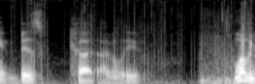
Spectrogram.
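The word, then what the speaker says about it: Bizkut: but they changed it because they wanted people pronouncing it biz cut i believe one of the guys that uh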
